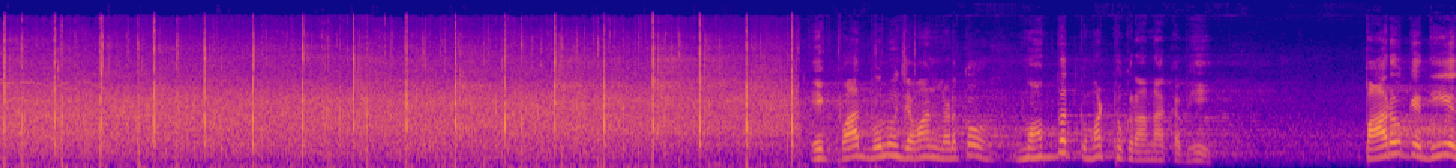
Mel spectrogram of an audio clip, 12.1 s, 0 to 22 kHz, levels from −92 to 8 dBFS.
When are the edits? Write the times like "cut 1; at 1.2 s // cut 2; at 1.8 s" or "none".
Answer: cut 1; at 6.7 s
